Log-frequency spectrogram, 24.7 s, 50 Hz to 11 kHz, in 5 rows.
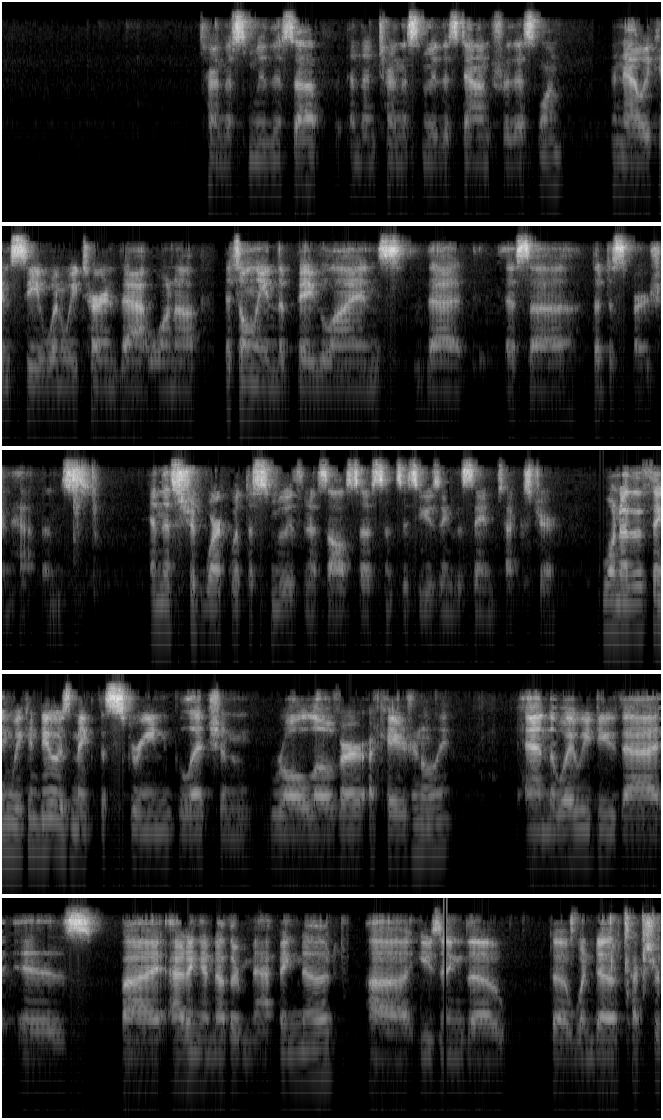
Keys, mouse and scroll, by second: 0.7 middle click, 1.6 click, 2.7 click, 4.2 middle click, 4.4 click, 10.4 space, 10.8 middle click, 10.8 scroll down 5, 11.2 middle click, 12.5 click, 14.3 middle click, 14.3 scroll down 8, 17.6 scroll down 4, 17.8 middle click, 18.4-18.8 scroll down 8, 19.0 middle click, 20.8 middle click, 21.7 middle click, 22.3-23.5 scroll up 5, 22.4 middle click, 23.5 click, 24.3 shift+a.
